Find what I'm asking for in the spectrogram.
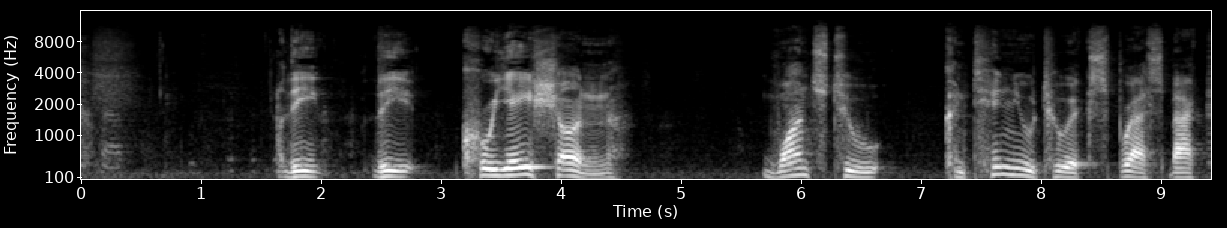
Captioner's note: some chuckles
